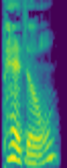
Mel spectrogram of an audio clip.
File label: "pedal", british english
